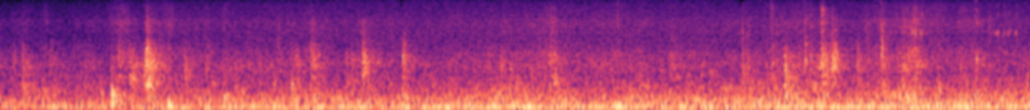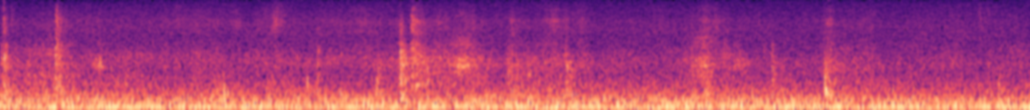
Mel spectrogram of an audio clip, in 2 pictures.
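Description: A steady low rumble of room noise, with scattered short rustles and knocks from paper being handled and people moving about the room.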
